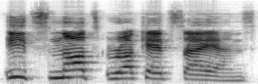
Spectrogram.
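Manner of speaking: slow, emphatic quiz phrase; deliberate quiz read; slow prompt. Shown as a demonstration. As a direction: spell the phrase out for the caller. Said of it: "How will you say it in Pidgin English?".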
